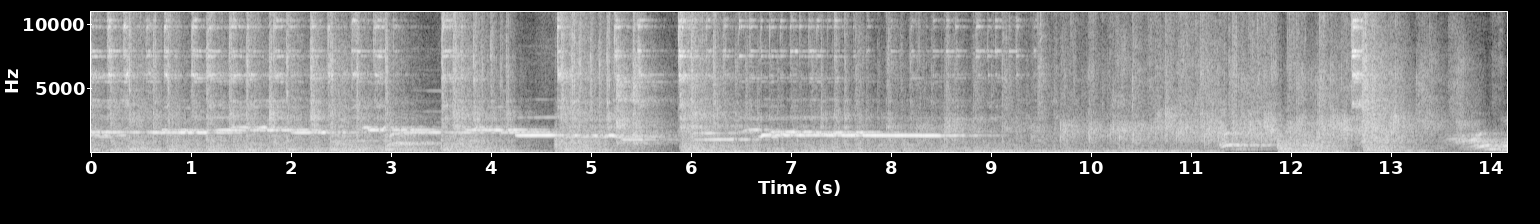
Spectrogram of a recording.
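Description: Hiroshima-style kagura accompaniment: bamboo transverse flute playing a stepping melody over repeated strokes of a large barrel drum and clashing small hand cymbals, with brief breaks about four and a half and six seconds in. Near the end a voice calls out in long, gliding cries over the music.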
